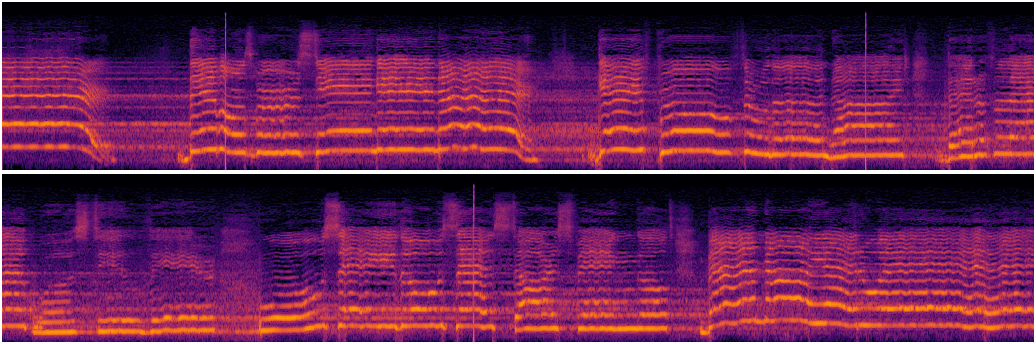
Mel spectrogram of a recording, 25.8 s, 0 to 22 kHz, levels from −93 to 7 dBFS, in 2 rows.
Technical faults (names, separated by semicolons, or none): file header played as audio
